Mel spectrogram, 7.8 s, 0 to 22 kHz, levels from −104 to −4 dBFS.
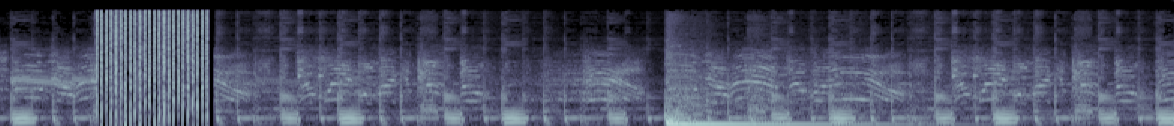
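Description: From 0.65 to 1.44 s the sound gives way to very loud, chattering static: roughly 5.3 ms noise bursts repeating 31.25 times a second, with silence between. This is a compressed stream played as audio, an AC-3 bitstream, which fits 256 kbps, taken as PCM instead of decoded.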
